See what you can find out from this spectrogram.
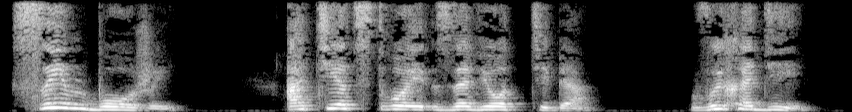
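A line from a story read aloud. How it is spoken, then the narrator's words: Thunderous exclamation. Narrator (Russian): могущественный ангел воскликнул громовым голосом, заставившим содрогнуться землю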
